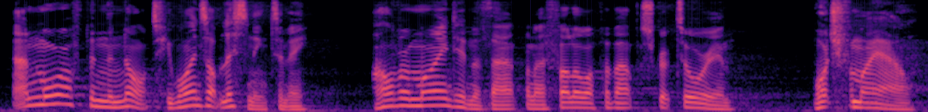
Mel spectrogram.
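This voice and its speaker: A man as a brooding, low-voiced young wizard. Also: natural voice. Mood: assured. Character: brooding, persuasive teenage wizard schoolboy guarding secrets. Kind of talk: video game cutscene acting. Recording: long hall-like reverb.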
